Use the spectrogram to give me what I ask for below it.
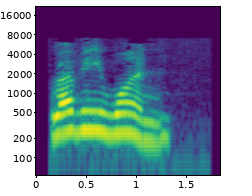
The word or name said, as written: rabii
